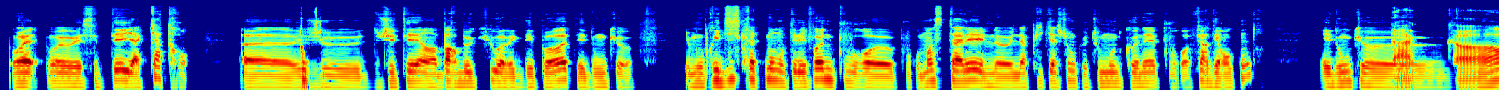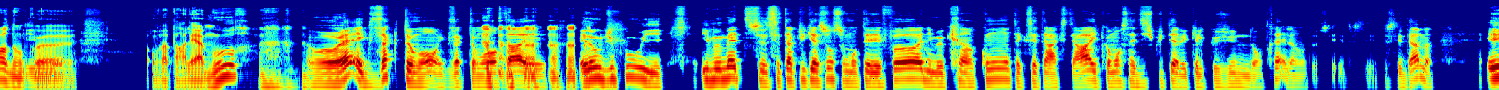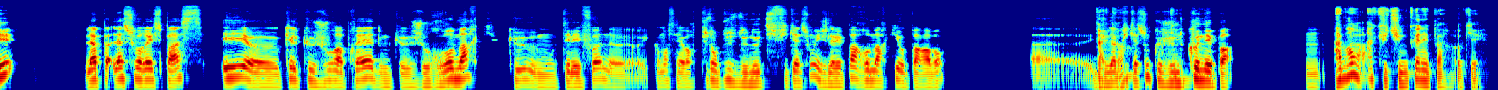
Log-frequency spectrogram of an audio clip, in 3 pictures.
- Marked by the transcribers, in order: other background noise; chuckle; laugh
- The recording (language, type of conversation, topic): French, podcast, Quelle rencontre a changé ta façon de voir la vie ?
